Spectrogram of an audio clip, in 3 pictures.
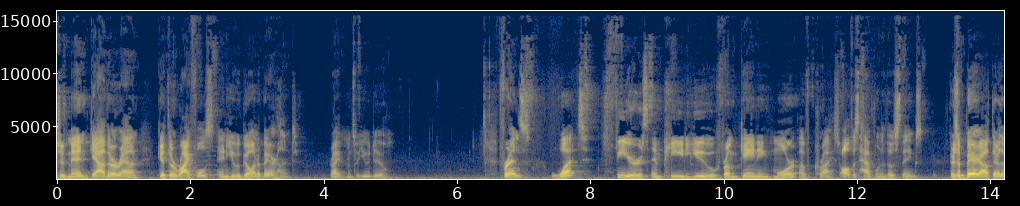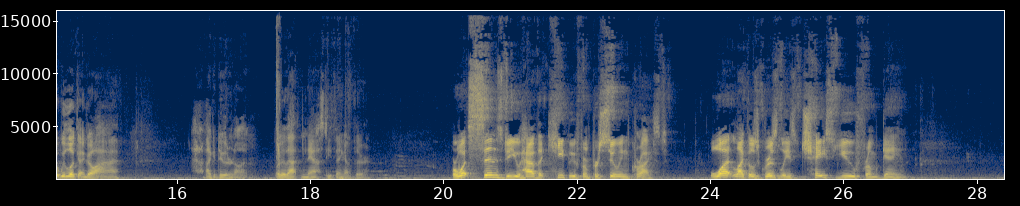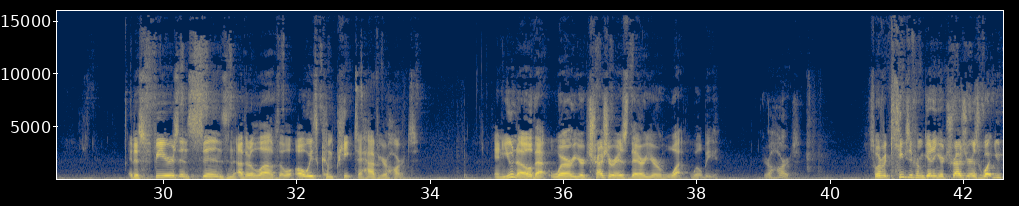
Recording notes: This sermon was first preached on 09-10-23 at Union Baptist Church in Orrick, MO.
